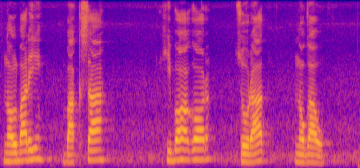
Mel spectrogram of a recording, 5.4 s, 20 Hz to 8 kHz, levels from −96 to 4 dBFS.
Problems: none marked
